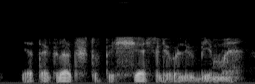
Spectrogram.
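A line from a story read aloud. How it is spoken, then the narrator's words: Whisper. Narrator (Russian): прошептал ей Энди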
